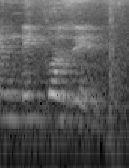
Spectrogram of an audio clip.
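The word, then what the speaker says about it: pnictogen: नाइट्रोजन group को बोलते हैं भाई निकोजिन या फिर निक्टोजिन, इसमें पी साइलेंट होता है।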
